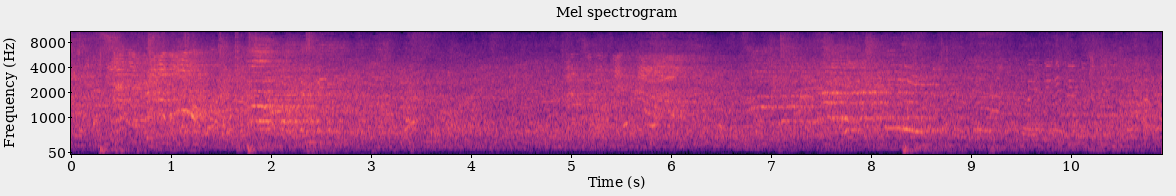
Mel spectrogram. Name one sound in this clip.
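Shoes squeak on a hard indoor floor.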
